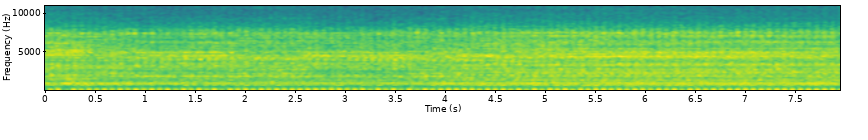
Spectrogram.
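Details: Honda Beat FI scooter after a new spark plug was fitted: a steady, even putter at about three pulses per second with no misses, a smooth idle.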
